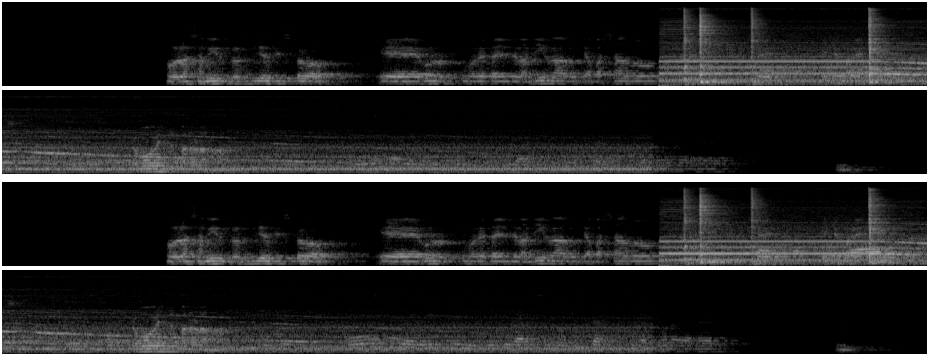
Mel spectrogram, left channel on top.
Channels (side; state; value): both; normal; correlation 0.78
